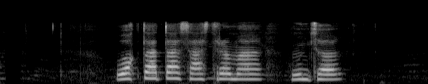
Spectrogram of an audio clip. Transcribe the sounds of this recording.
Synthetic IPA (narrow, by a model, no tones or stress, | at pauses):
wʌkt̪at̪asast̪rʌma | ɦunt͡sʰʌ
